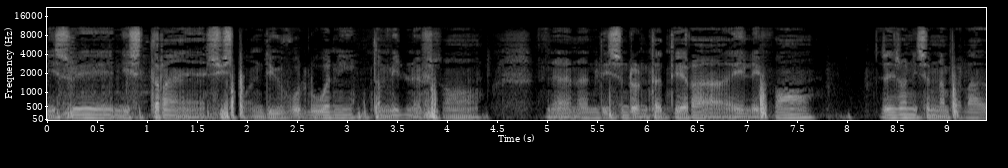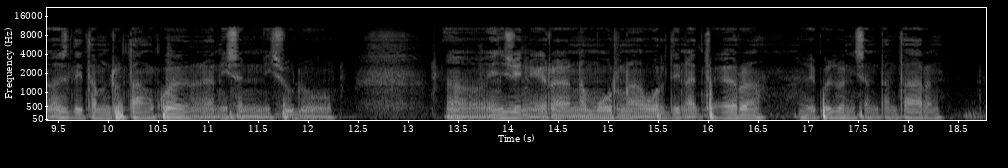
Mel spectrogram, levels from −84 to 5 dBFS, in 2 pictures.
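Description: Low-bitrate encoding, likely Vorbis compression at a rate that fits roughly 32 kbps, affects the speech from start to finish. The encoder discards everything above 10.6 kHz and quantises the remaining treble so coarsely that detail turns into grainy hiss, roughening tones and smearing consonant attacks.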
